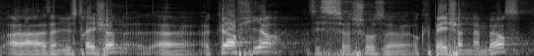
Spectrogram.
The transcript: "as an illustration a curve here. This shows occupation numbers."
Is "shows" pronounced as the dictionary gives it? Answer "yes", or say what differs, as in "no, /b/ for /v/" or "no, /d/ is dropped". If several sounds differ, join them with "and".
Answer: yes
